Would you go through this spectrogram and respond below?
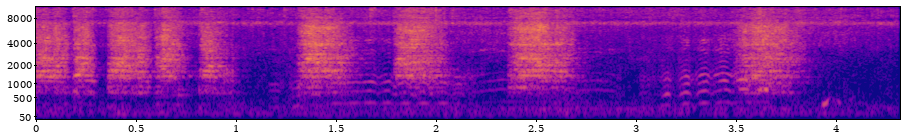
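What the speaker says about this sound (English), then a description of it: "Oh, the goats see the sheep." Goats bleat on a farm, several wavering calls coming in repeated bursts with short pauses between them, moderately close and fairly loud, with no talking over them.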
